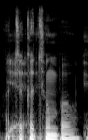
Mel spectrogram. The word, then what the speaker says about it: Antetokounmpo: Giannis Antetokounmpo. – Yeah. – Antetokounmpo.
